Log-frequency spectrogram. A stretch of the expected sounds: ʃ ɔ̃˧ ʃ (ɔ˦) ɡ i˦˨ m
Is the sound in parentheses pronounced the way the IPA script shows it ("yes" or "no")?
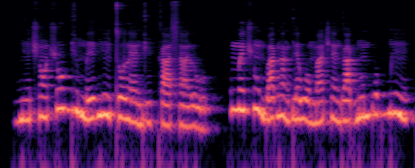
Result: no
